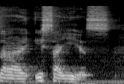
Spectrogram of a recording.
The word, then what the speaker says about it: Isaias: I think it's Isaias, I think is how you say it. I think it's a Spanish name.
